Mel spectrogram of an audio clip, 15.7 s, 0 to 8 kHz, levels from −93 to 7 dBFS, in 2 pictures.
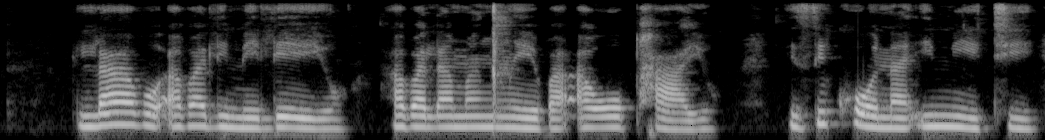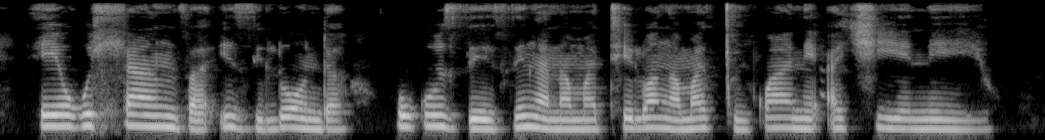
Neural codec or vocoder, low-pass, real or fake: none; 7.2 kHz; real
